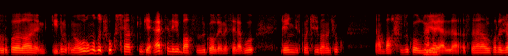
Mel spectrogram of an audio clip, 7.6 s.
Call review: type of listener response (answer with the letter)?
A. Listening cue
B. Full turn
A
